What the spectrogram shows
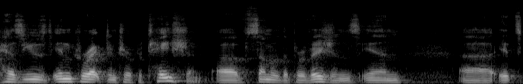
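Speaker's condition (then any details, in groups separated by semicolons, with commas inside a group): No condition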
